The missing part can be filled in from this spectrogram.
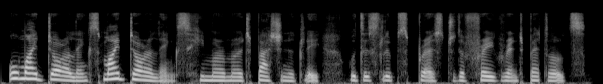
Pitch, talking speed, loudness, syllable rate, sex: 190 Hz, 160 wpm, -19 LUFS, 5.0 syllables/s, female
